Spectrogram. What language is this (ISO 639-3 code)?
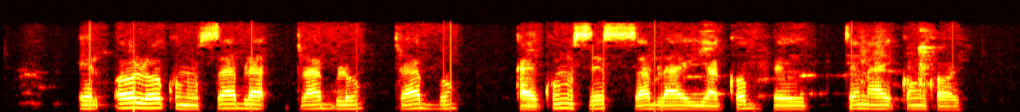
epo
